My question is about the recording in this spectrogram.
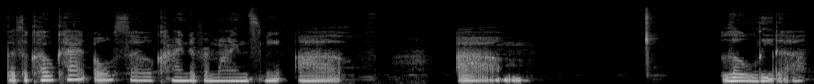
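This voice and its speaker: A woman musing in a casual, rambling chat, often drifting into soft whispers. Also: on the low side, fairly even intonation, drawn-out words, creaky, pauses often, husky, dry recording, clean studio sound. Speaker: tarot reader.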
